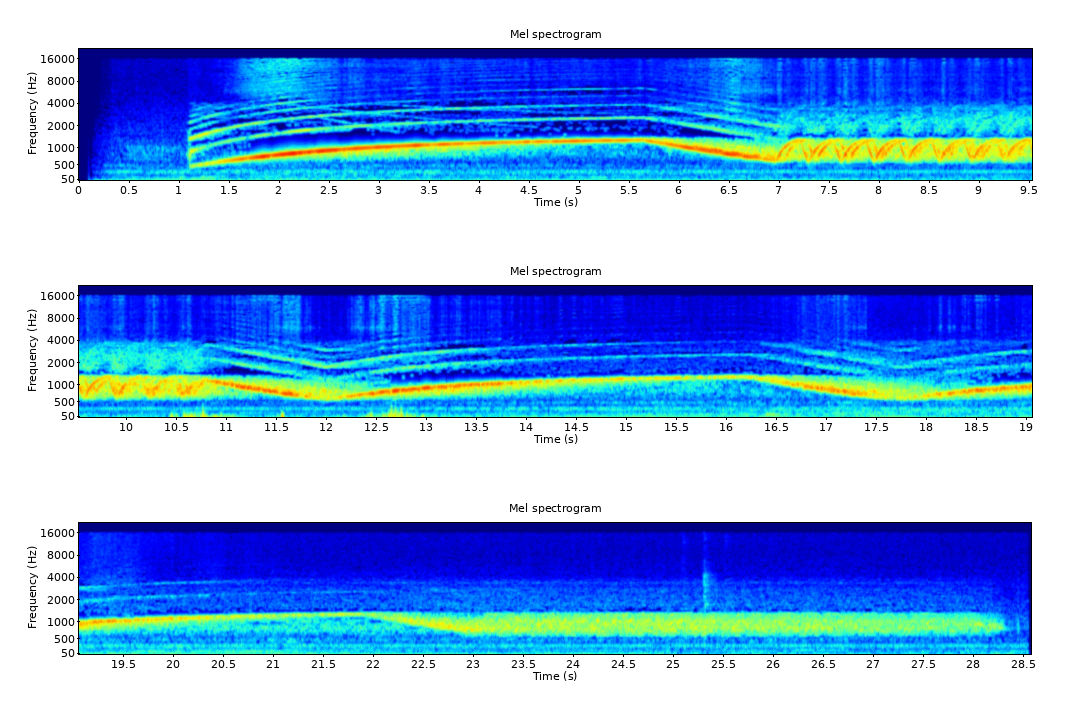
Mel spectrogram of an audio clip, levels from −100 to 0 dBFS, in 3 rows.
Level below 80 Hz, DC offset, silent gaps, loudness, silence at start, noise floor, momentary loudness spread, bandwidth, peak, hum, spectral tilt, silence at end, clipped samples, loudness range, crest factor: -54 dBFS; under 0.1%; none; -24 LUFS; 1.1 s; -59 dBFS; 21 LU; 16.5 kHz; -8 dBFS; none; -3.5 dB/octave; 0.3 s; under 0.1%; 18 LU; 18 dB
